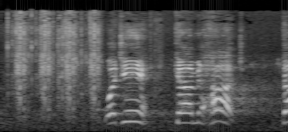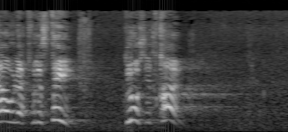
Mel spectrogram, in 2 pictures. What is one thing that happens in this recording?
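A man shouts loud military commands outdoors.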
